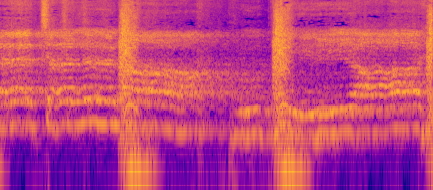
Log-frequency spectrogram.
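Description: Men's voices chanting a Muharram lament, held sustained notes, over a deep thumping beat that falls about every one and a half seconds, twice here.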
